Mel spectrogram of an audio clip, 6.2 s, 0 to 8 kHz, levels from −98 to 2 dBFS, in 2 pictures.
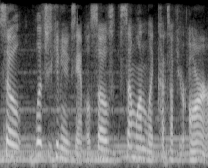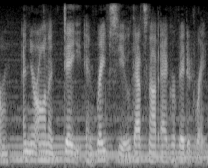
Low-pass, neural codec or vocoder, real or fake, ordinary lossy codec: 7.2 kHz; none; real; AAC, 48 kbps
